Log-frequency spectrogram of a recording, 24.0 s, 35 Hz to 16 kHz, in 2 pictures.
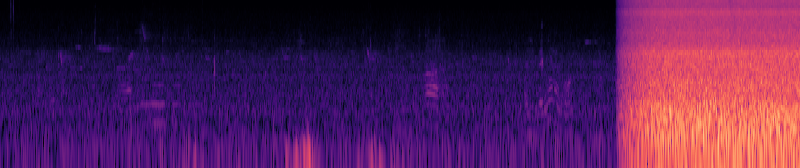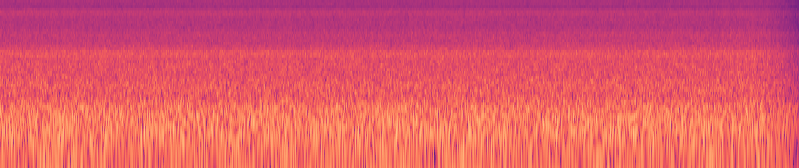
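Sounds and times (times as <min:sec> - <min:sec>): rushing water roar: 0:09.3 - 0:23.9.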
